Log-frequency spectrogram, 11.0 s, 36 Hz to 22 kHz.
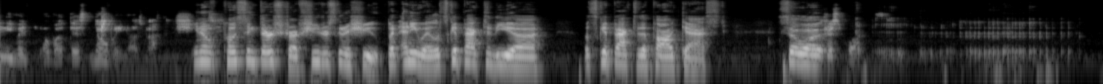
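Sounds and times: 
speech: 0:00.0 - 0:09.0
long throaty burp: 0:08.8 - 0:10.9.

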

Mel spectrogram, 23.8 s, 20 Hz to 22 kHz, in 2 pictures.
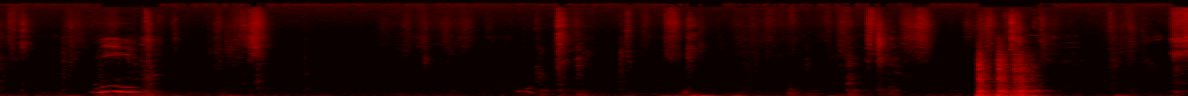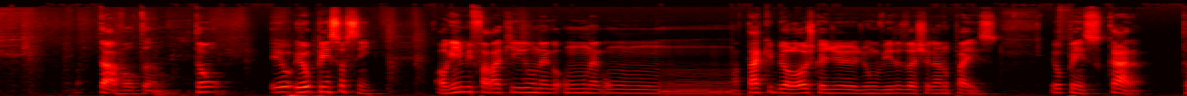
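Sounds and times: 
door thud as it swings shut: 0:09.8 - 0:10.4
knocks and bumps of a door being handled: 0:09.8 - 0:10.5
speech: 0:12.9 - 0:23.7.

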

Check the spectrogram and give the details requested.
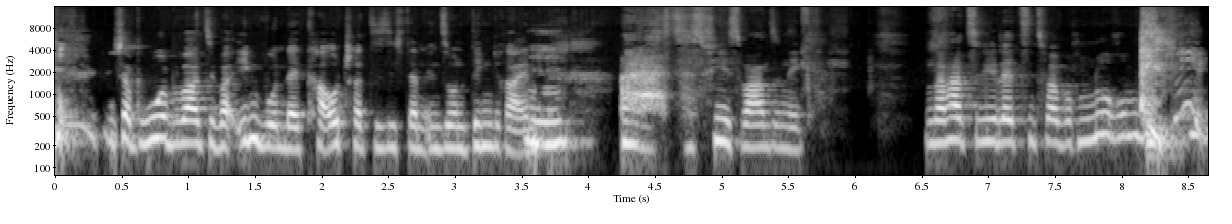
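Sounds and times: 
person sneezing: 0:00.0 - 0:00.3, 0:08.2 - 0:08.6
speech: 0:00.4 - 0:05.8, 0:06.5 - 0:08.6.

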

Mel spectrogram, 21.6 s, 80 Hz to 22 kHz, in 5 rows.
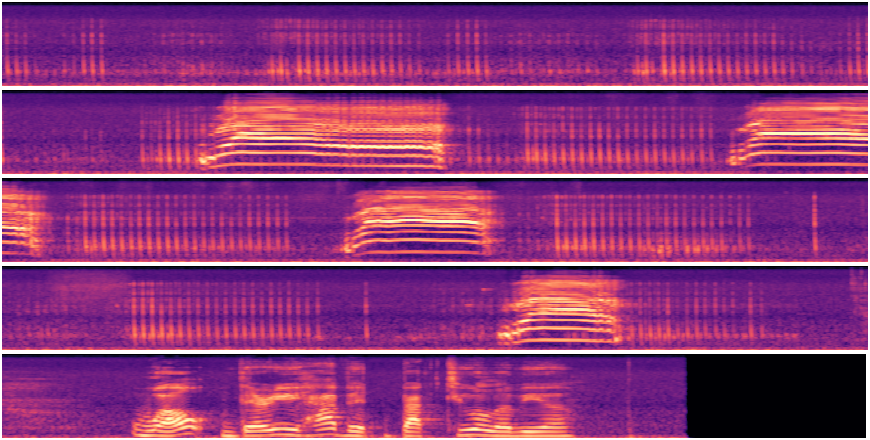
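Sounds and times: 
cat purring: 0:00.0 - 0:19.8
cat meowing: 0:05.3 - 0:06.6, 0:08.0 - 0:09.0, 0:10.4 - 0:11.2, 0:15.4 - 0:16.2
speech: 0:18.1 - 0:20.3.

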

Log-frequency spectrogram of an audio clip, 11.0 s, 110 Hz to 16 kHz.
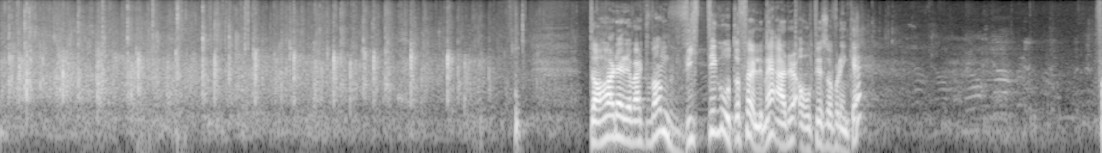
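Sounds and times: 
audience applauding: 0:00.0 - 0:05.8
speech: 0:05.9 - 0:08.8.

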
